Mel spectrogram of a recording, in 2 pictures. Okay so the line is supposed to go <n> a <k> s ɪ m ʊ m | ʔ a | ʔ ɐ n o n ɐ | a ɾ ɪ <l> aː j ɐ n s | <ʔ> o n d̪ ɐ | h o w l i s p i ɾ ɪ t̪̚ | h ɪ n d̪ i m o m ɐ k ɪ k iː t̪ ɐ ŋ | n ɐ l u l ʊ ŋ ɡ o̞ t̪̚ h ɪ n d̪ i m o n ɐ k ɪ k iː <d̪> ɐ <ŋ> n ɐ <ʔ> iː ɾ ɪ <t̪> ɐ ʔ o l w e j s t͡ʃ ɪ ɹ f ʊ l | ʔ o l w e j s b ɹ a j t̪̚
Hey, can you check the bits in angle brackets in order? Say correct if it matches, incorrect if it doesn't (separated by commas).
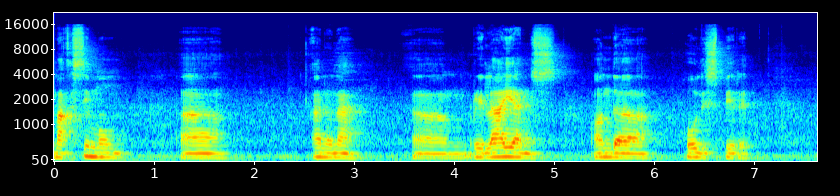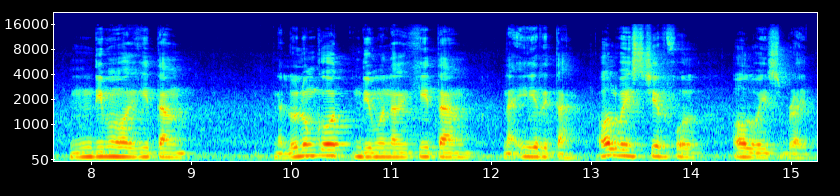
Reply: incorrect, correct, correct, correct, incorrect, correct, correct, correct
